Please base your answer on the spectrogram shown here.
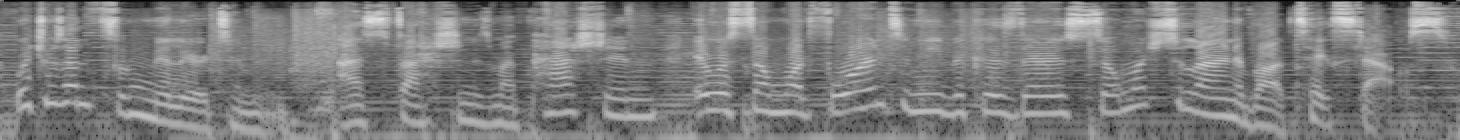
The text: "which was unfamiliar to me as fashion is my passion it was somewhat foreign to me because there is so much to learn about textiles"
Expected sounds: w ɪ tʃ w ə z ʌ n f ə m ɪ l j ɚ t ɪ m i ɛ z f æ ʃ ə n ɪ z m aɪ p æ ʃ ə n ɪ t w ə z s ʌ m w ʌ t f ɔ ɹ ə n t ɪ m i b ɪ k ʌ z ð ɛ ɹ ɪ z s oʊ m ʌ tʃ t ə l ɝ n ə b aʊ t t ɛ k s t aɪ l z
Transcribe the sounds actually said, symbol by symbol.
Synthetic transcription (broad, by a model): w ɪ tʃ w ə z ʌ n f ə m ɪ l j ɚ t ɪ m i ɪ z f æ ʃ ə n ɪ z m aɪ p æ ʃ ə n ɪ t w ə z s ʌ m w ʌ t f ɔ ɹ ə n t ɪ m i b ɪ k ʌ z ð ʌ ɹ ɪ z s oʊ m ʌ tʃ t ə l ɝ n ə b aʊ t t ɛ k s t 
